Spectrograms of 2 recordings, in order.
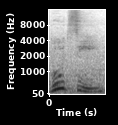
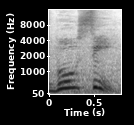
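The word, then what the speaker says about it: Boosie: Oh, you say it like Bootsy. No, I say Boozy. That's how you... No, it's not like that. It's Boozy.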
